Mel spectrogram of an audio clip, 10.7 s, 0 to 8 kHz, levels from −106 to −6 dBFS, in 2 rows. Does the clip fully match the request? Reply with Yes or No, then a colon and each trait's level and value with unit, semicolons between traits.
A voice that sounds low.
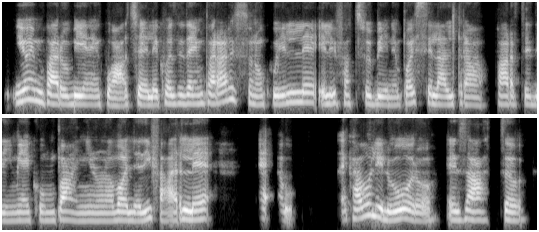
No: medium, 185 Hz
